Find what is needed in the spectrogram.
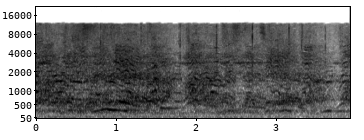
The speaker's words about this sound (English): someone catches and uploads a crowd of protesters dancing around, singing one of the … songs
